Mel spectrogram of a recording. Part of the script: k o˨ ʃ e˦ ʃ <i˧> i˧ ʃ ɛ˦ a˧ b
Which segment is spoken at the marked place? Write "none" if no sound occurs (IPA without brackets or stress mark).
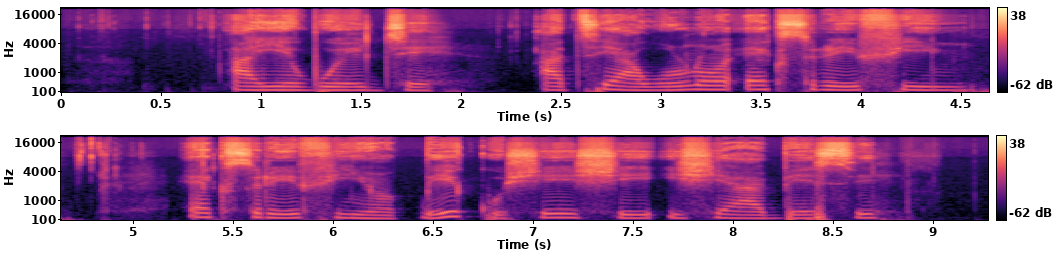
e˧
